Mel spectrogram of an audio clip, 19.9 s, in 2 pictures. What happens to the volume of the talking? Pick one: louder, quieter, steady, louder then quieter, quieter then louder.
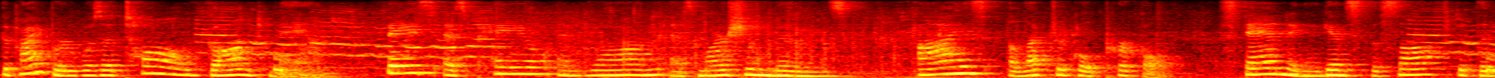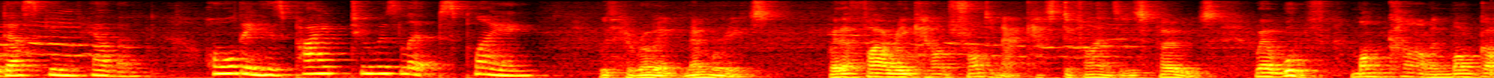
steady.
